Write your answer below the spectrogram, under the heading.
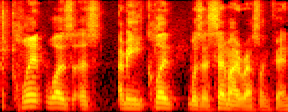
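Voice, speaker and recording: A man rattles along very fast with ordinary pitch variation, the background quiet. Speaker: comedian. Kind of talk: casual chat. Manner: halting.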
